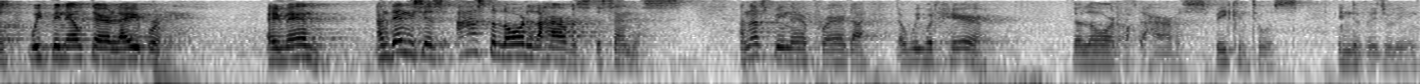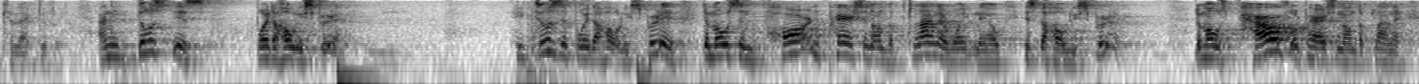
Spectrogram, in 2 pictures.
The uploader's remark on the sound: Recorded live in Liberty Church on 18 June 2023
